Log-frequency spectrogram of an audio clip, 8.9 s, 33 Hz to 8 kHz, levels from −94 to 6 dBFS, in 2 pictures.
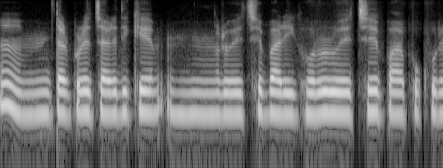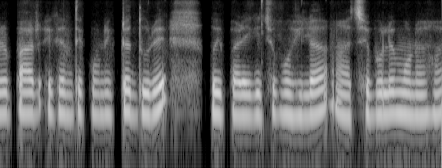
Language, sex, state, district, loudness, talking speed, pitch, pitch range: Bengali, female, Tripura, West Tripura, -18 LUFS, 150 wpm, 195 Hz, 190-200 Hz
